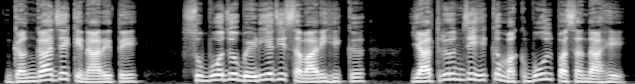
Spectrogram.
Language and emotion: Sindhi, neutral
